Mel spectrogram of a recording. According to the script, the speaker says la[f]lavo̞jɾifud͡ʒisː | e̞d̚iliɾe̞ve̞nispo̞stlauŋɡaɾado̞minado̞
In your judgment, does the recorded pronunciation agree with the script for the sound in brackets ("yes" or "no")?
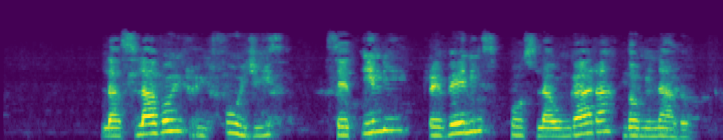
no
